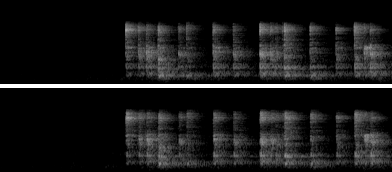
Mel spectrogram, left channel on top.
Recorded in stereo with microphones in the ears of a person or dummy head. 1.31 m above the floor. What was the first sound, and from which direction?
A clap, 70° left (ahead or behind).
